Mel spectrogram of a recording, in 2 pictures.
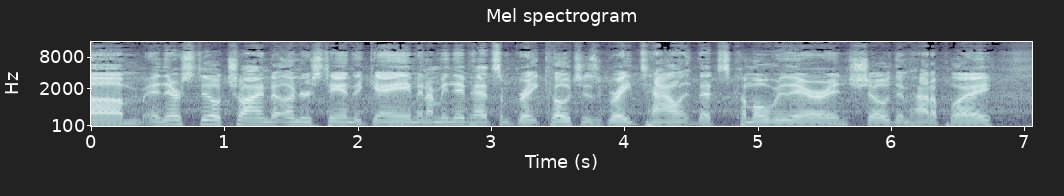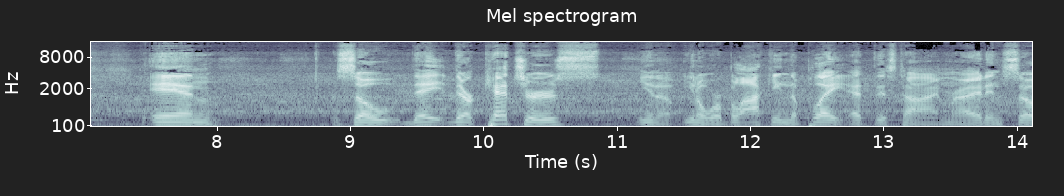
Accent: Port Charlotte, Florida, United States; So I'm from Port Charlotte. I went to Charlotte High School.

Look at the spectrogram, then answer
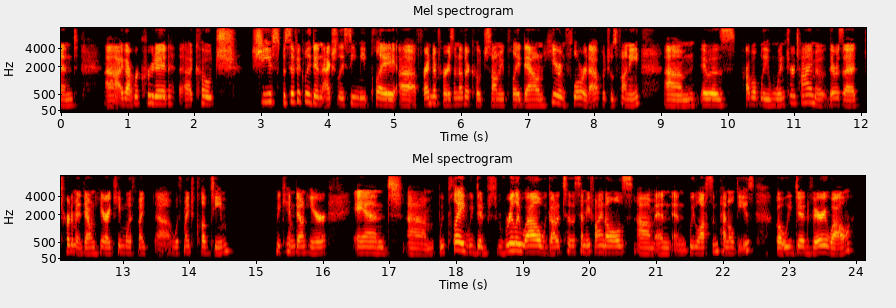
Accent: Canada; I am actually originally from Canada.

